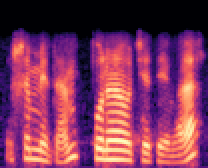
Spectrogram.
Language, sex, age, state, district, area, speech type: Sanskrit, male, 18-30, Karnataka, Bangalore Urban, urban, conversation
